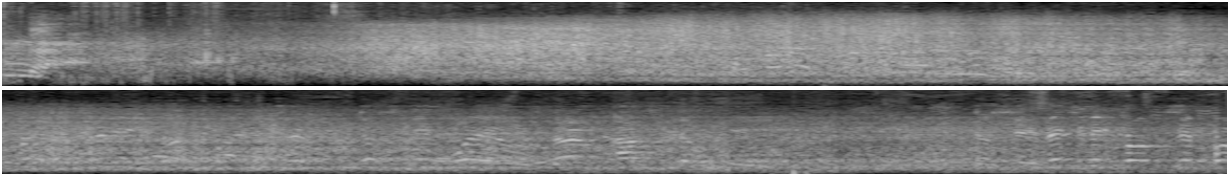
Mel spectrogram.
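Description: Concorde flying past at an RAF Cosford airshow, a loud, sustained roaring jet rumble that swells and holds, with a commentator talking over it.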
